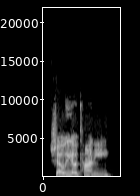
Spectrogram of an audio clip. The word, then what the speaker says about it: Shohei Ohtani: In 2021, MLB Los Angeles Angels pitcher Shohei Ohtani, and I said that right,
